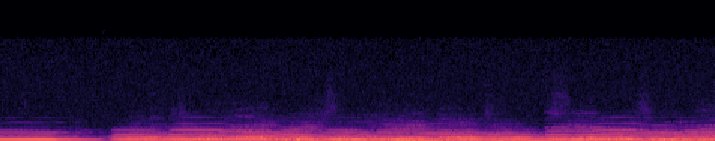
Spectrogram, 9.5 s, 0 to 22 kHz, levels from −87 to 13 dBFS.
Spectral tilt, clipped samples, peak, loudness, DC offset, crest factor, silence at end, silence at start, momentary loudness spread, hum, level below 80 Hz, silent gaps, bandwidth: -9.5 dB/octave; under 0.1%; -10 dBFS; -24 LUFS; under 0.1%; 14 dB; 0 s; 0 s; 4 LU; none; -46 dBFS; none; 5.2 kHz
